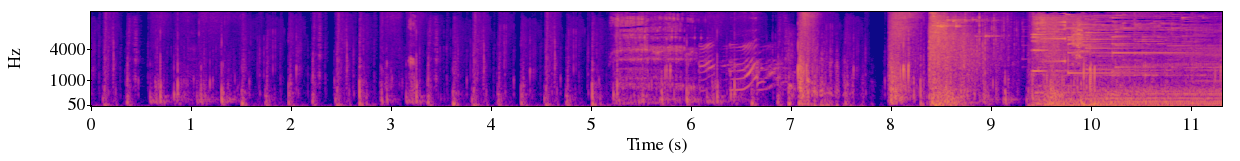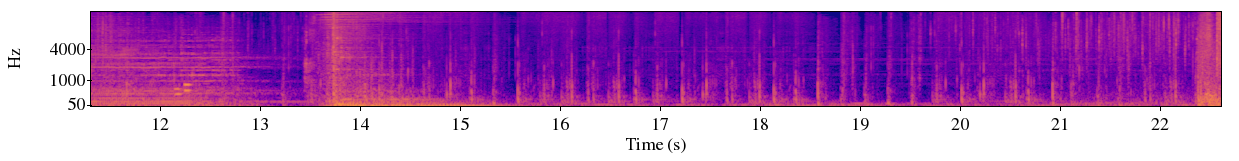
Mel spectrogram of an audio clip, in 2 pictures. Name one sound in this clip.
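Quick footsteps tap on stone.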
